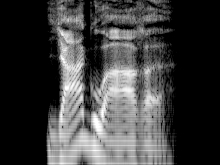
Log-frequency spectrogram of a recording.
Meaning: nominative/accusative/genitive plural of Jaguar
- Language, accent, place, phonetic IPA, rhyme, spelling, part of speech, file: German, Germany, Berlin, [ˈjaːɡuaːʁə], -aːʁə, Jaguare, noun, De-Jaguare.ogg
